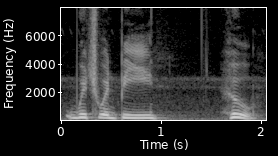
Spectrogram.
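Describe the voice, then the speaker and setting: A woman's voice: mid-range voice, extremely slow, warm tone. A woman acting in an audio drama as a young villainous sorceress, defiant and scornful, with a theatrical, threatening manner. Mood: sullen, skeptical.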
